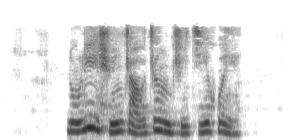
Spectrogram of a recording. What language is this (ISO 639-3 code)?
zho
